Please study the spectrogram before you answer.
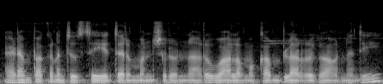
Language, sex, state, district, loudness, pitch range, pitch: Telugu, male, Telangana, Hyderabad, -19 LUFS, 90-100 Hz, 95 Hz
